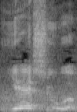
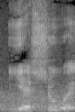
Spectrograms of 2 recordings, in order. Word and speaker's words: Yeshua: and the next letter letter in Yeshua is the S sound but actually um in Hebrew it would be an sh that's the Hebrew sheen sheen but um Greek the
